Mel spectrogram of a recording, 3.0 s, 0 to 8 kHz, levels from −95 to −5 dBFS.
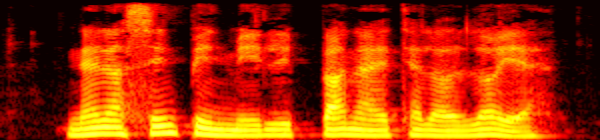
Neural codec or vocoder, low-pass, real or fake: none; 7.2 kHz; real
